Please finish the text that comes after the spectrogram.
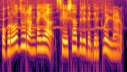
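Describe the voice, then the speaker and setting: A woman's voice: on the high side, brisk, mellow. A woman narrator reading a scripted moral story about villagers.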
